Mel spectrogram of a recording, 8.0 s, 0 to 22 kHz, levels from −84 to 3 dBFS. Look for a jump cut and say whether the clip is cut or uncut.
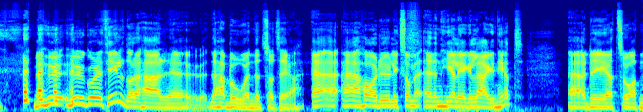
uncut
